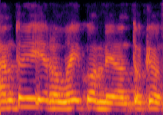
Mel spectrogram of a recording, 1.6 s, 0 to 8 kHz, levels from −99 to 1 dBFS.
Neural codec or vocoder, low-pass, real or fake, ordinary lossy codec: none; 7.2 kHz; real; Opus, 24 kbps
